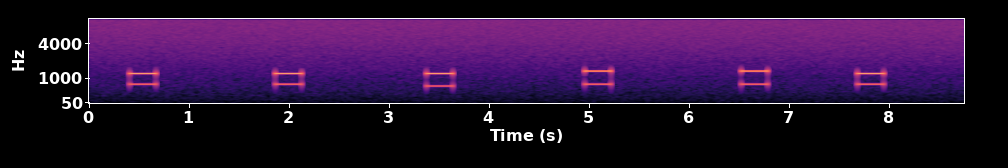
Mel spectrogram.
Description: DTMF, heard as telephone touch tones, dialled by hand, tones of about 270 ms. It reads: 4 4 1 5 5 4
